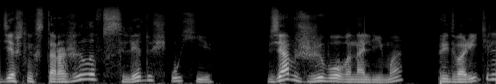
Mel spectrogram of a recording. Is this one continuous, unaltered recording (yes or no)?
no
